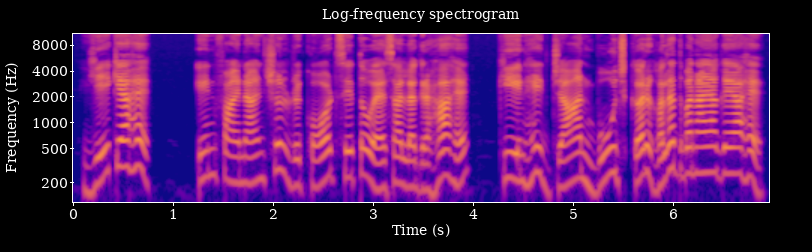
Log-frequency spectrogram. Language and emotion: Hindi, angry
